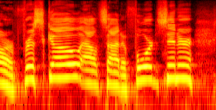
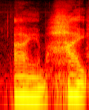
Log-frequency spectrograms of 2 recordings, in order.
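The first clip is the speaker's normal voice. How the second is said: put-on quiet, flat voice, lower and quieter; 12 semitones lower, 6 dB quieter than usual. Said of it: "because he goes".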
